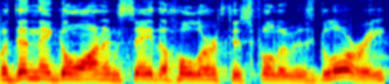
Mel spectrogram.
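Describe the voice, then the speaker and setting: A man with a high-pitched voice. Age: 50s. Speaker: pastor. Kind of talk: sermon.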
